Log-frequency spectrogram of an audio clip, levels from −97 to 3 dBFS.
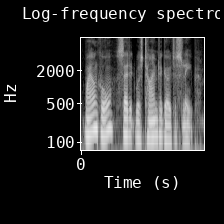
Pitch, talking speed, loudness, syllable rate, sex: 125 Hz, 245 wpm, -17 LUFS, 5.0 syllables/s, male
